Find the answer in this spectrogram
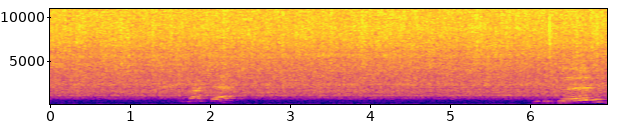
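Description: Shrimp and chicken pieces sizzling steadily in a frying pan of sauce.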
